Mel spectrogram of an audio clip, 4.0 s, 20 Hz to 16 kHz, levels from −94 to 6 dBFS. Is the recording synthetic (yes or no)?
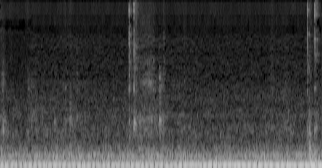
no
